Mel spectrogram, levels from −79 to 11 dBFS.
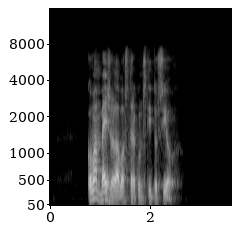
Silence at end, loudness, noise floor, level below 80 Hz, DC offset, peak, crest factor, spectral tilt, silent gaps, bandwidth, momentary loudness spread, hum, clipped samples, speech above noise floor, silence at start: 1.15 s; -19 LUFS; -79 dBFS; -62 dBFS; under 0.1%; -2 dBFS; 20 dB; -5 dB/octave; none; 7.8 kHz; 11 LU; none; under 0.1%; 61 dB; 0.75 s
